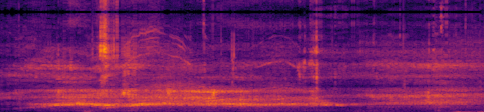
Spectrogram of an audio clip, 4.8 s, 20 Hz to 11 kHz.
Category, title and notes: Sound effects > Experimental
Creature Monster Alien Vocal FX-41
Echo, Alien, Sound, Monster, Creature, boss, Animal, Frightening, Fantasy, gutteral, Sounddesign, Vocal, fx, Snarl, devil, Ominous, Otherworldly, Monstrous, scary, gamedesign, Groan, evil, Vox, visceral, Growl, Snarling, demon, sfx, Deep, Reverberating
